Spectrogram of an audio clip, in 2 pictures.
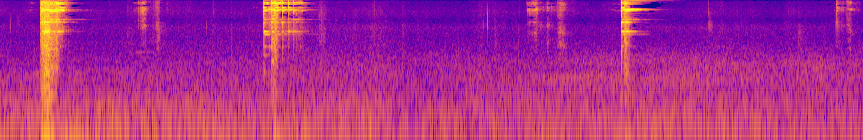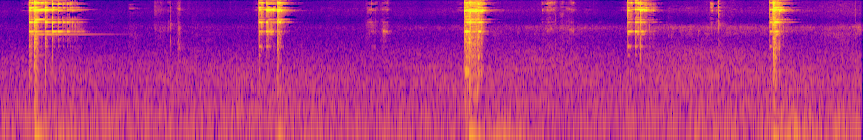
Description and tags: Metal bottle opener dropping on slate stone - outdoor ambi
Repeated drops of a small metal bottle opener onto the slate stone top of my balcony edge. Some Brooklyn street ambi audible.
